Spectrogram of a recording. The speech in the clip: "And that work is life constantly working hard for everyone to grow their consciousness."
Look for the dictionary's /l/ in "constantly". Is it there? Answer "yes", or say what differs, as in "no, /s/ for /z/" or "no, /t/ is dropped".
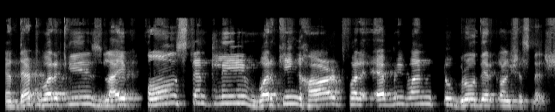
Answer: yes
